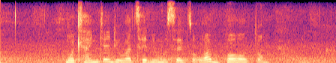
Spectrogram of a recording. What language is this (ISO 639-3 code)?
tsn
